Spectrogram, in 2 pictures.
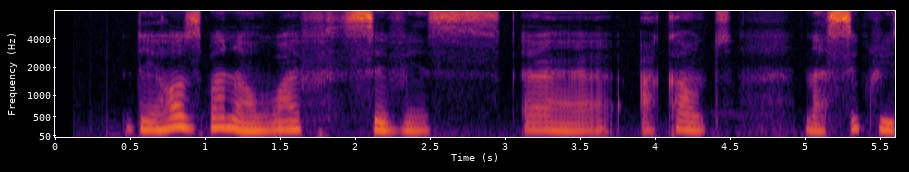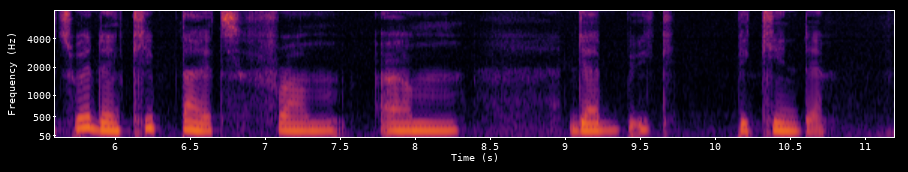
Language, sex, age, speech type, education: Nigerian Pidgin, female, 15-29, spontaneous, secondary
